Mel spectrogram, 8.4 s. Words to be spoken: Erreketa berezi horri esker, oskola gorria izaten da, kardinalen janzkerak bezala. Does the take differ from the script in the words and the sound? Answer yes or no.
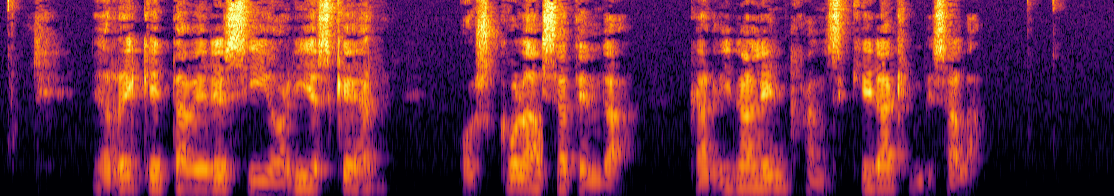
yes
